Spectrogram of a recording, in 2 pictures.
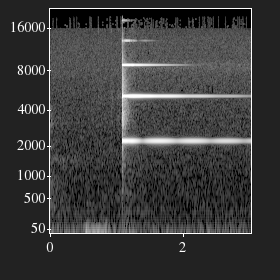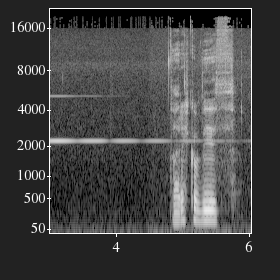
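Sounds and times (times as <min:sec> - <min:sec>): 
single bell struck ringing: 0:01.1 - 0:05.3
speech: 0:04.8 - 0:05.8.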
